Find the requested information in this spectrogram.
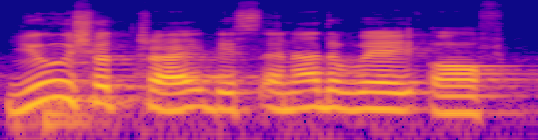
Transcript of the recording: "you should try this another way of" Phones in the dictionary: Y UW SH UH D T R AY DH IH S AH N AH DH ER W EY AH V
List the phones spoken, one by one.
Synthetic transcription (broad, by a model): Y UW SH UH D T R AY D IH S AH N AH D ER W EY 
